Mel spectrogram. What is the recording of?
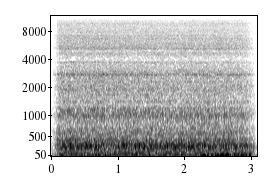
Brief sample of the sound of a kettle boiling.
